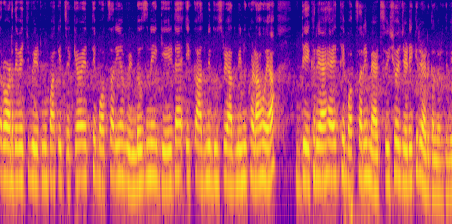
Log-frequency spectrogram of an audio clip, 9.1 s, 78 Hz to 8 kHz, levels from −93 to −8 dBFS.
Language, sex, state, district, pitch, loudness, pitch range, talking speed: Punjabi, female, Punjab, Fazilka, 195 Hz, -16 LUFS, 180-200 Hz, 250 wpm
